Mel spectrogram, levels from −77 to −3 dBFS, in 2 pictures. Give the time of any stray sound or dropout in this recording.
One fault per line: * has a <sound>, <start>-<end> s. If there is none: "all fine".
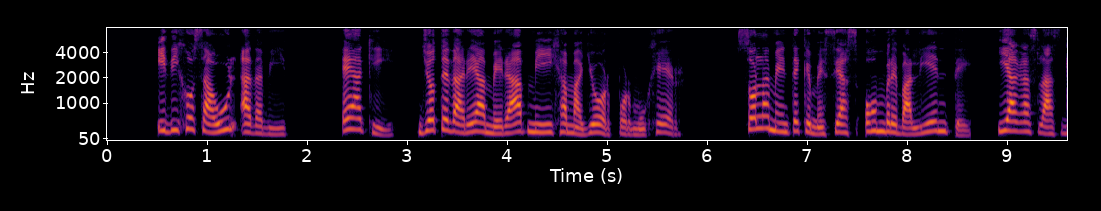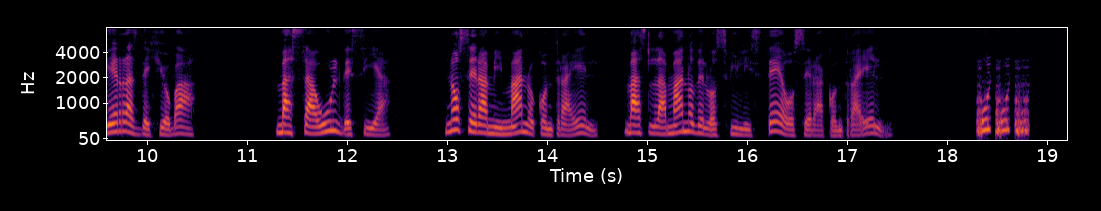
* has a laugh, 18.3-18.8 s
